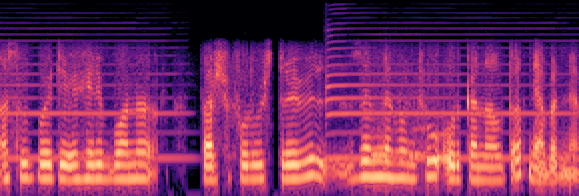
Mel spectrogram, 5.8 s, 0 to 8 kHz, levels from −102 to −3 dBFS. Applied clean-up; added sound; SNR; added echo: none; Wind instrument, woodwind instrument; 20 dB; none.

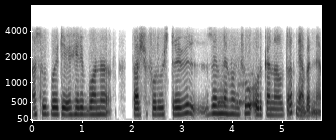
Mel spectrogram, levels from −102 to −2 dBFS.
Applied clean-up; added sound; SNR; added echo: none; none; none; none.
